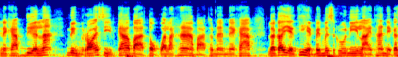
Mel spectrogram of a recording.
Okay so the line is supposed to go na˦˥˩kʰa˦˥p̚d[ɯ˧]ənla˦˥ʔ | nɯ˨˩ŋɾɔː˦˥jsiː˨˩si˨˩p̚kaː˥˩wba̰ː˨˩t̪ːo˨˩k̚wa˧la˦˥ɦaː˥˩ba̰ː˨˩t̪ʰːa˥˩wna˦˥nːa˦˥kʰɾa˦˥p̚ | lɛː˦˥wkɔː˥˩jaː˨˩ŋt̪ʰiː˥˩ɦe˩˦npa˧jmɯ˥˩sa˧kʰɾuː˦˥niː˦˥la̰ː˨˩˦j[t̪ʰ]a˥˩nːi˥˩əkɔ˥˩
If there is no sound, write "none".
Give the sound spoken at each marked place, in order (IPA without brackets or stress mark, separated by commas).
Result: ɯ˧, t̪ʰ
